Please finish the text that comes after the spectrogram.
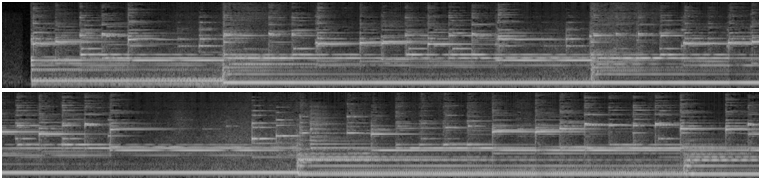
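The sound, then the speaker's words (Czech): Bells of a Confucian temple ring in a slow, resonant chime, each deep tone sounding every few seconds and sustaining under a steady shimmer of lighter, quicker strikes. Loud, with no voices. “první tady máme krátký vstup eh, Konfuci, z Konfuciova chrámu zvony.”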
